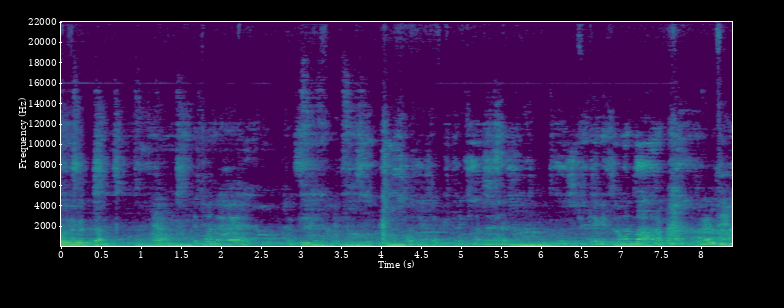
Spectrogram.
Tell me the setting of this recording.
cafe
